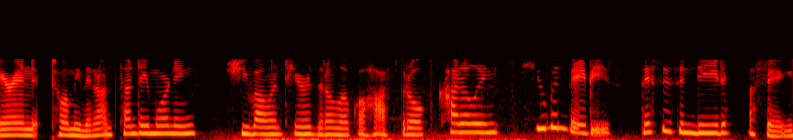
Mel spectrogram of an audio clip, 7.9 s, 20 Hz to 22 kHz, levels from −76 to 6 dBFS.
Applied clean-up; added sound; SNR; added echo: none; Bird; 11 dB; none.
